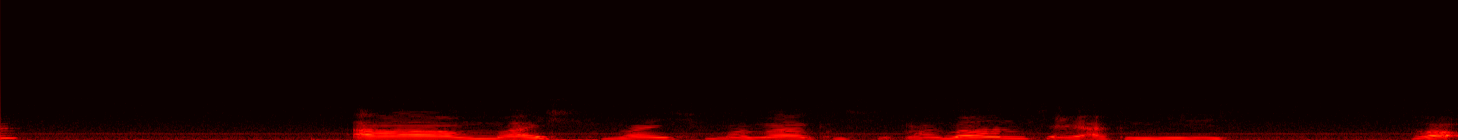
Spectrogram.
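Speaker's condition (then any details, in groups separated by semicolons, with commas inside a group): Cerebral palsy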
